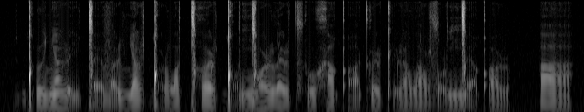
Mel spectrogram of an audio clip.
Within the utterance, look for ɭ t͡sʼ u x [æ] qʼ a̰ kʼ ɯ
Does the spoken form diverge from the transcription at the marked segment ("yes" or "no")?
yes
